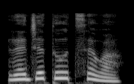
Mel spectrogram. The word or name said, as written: ರಜತೋತ್ಸವ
